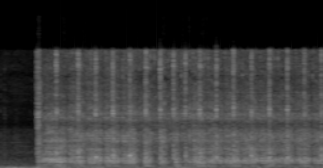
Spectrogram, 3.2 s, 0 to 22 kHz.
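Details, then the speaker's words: 2014 Honda CR-V 2.4L after timing chain replacement left unfinished by another shop and reassembled: cranks with fast sharp metallic clicking and never starts. Pressure came from under the valve cover although timing marks look correct; valvetrain fault suspected. "okay guys so we got the uh engine back together we're cranking I heard it clicking yeah yeah God"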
